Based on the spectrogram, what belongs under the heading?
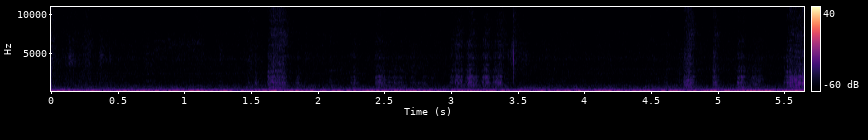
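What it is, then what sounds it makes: Pencil drawing on paper. A yellow pencil shades and draws on a thin white sheet of printer paper lying flat on a wooden table while the other hand holds the sheet still. Steady scratching strokes come in short, bright bursts over a constant low background hum.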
